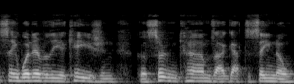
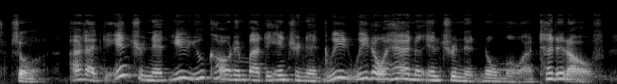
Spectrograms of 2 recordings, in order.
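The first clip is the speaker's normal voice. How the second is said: a higher voice, playing a dotty old lady; confused old lady; 6 semitones higher than usual. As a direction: pick up the phone like a muddled grandma. Pranking the telemarketer as old lady.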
